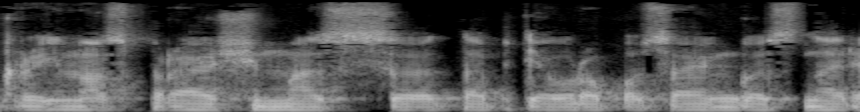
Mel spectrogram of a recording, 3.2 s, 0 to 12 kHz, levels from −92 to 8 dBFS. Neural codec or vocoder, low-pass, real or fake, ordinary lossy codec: vocoder, 44.1 kHz, 128 mel bands every 256 samples, BigVGAN v2; 10.8 kHz; fake; MP3, 48 kbps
